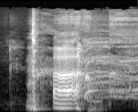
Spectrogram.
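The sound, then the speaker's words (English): A person imitates a hawk's squawk: a rough, throaty burst followed by a strained, nasal cry that trails off, with no other sounds around it. “Today I gave birth to a baby hawk. Seriously, respect my bird. Squawk, squawk, squawk.”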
